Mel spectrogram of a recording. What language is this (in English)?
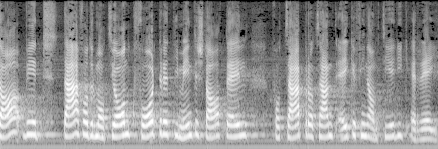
Swiss German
